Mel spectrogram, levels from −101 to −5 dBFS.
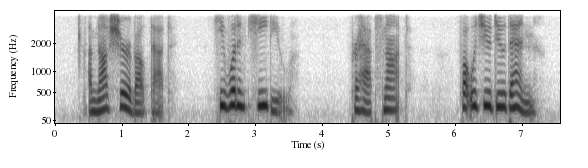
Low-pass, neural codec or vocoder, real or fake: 3.6 kHz; codec, 16 kHz, 0.8 kbps, ZipCodec; fake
